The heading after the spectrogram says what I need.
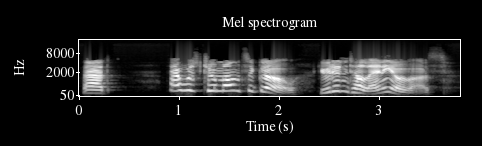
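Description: A woman voicing a blunt young man, loud and incredulous, in a fan story read aloud. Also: lowish voice, lively intonation, moderate pace, no room sound, dull audio.

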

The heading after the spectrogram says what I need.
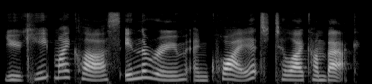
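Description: A woman's voice: mid-range voice, a little slow, fairly bright tone, no room sound, natural voice. A woman voicing a young male teacher who speaks bluntly and with heated indignation. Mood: firm. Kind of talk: audiobook character voice.

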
